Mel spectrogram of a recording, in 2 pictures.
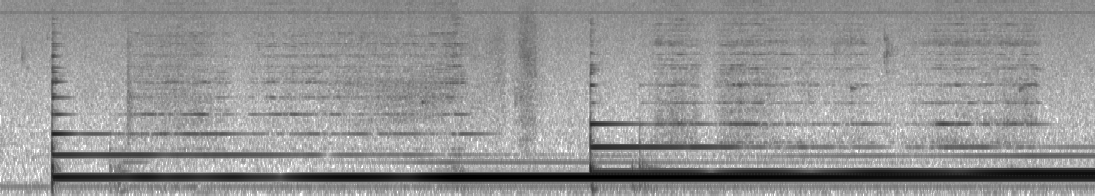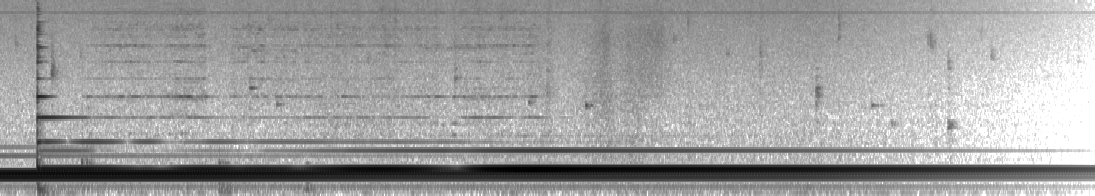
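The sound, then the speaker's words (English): Sound healing tones form a C major triad: sustained, pure, steady pitches enter one after another until three notes ring together in a smooth, loud chord, then fade gently at the end. “This sound healing triad creates the key of C major.”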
